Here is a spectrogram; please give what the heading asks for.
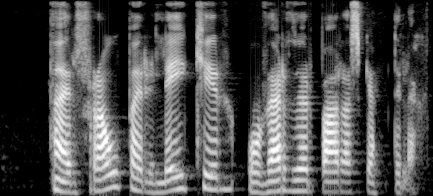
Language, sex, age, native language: Icelandic, female, 60-69, Icelandic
